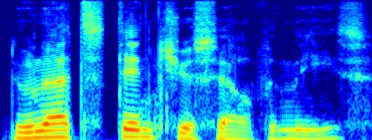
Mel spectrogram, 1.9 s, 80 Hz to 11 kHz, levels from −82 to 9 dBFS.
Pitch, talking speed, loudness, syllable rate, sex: 125 Hz, 195 wpm, -17 LUFS, 4.5 syllables/s, male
